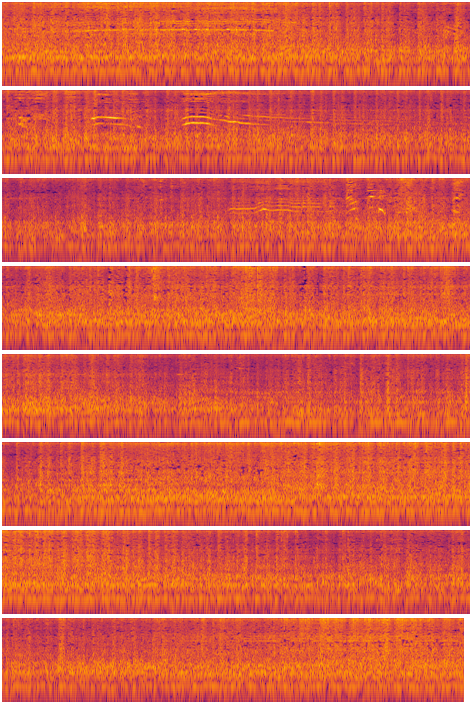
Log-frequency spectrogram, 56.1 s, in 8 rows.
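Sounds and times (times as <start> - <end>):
ride-on train engine drone: 0.0 - 56.0.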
